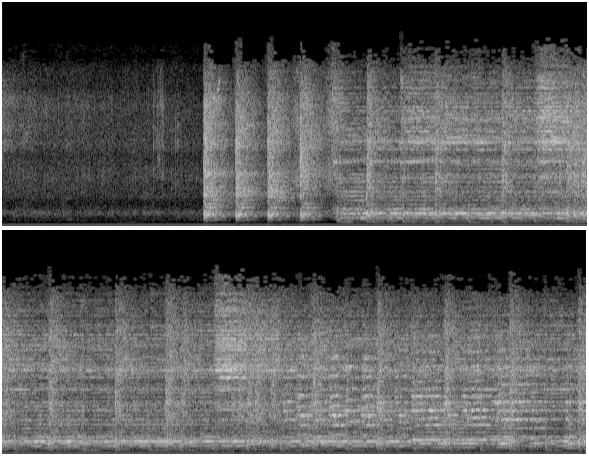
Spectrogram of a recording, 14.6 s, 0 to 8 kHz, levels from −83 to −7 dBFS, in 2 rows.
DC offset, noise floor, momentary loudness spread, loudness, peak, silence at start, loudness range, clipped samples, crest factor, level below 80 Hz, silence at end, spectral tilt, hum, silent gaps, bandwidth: under 0.1%; -48 dBFS; 20 LU; -24 LUFS; -8 dBFS; 0 s; 3 LU; under 0.1%; 18 dB; -60 dBFS; 0 s; -1 dB/octave; none; none; 7 kHz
